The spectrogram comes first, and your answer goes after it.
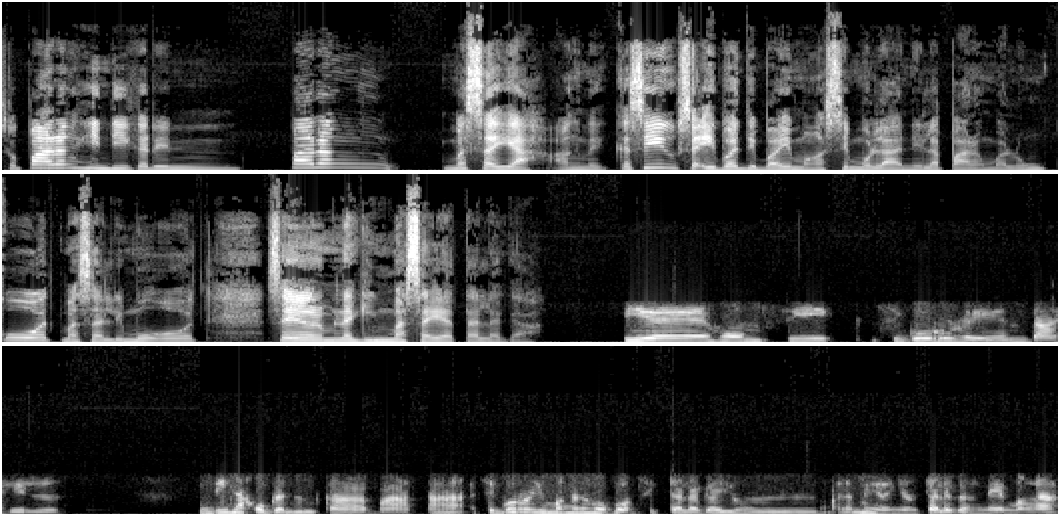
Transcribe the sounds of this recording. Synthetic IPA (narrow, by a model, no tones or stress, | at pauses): so̞paːɾɐŋɦɪnd̪ikɐɾɪn | paːɾɐŋ | mɐsɐjaʔɐŋnɐkɐsɛjʊŋsɐʔɪbad̪ɪbajʊŋmɐŋasɪmʊlanɪlapaːɾɐŋmɐlʊŋkot̪̚mɐsɐlɪmuʔot̪̚sɐjanɐɡiŋmɐsɐjat̪ɐlɐɡa | jɛɦomsɪk̚sɪɡuːɾoɾɪnd̪aːɦɪl | hɪnd̪iːnɐʔɐko̞ɡɐno̞nkɐba̰ːt̪aʔsɪɡuːɾo̞jʊŋmɐŋanɐɦoɦomsɪk̚t̪ɐlɐɡajʊŋʔɐ̰lʔamːʊɲonjʊŋt̪ɐlɐɡaŋmɛmɐŋa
